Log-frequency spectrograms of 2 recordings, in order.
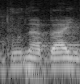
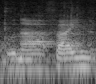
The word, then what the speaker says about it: Bunnahabhain: Alors je dis Bunnabein, il faudrait dire Bunnahabhain, mais je suis pas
